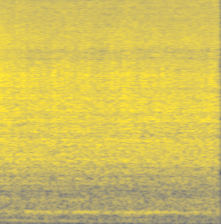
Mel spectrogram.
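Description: Moulinex countertop blender running steadily at one speed, with a constant low motor hum under the whir, puréeing soaked cashews and coconut water into a creamy paste.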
